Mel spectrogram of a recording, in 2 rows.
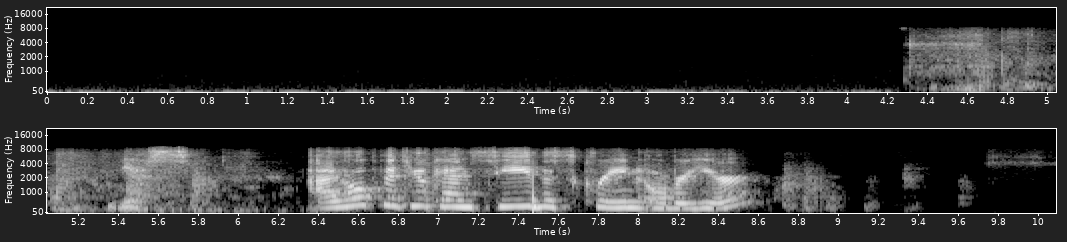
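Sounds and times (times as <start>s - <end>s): faint microphone hum: 1.4s - 8.9s.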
